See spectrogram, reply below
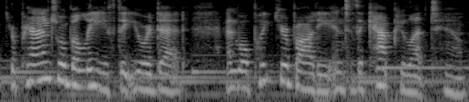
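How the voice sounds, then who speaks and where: A woman's voice: medium pitch, animated, brisk, over music, natural voice. A woman voicing a kindly, troubled friar in a storybook, earnest and reassuring. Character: kindly troubled old friar counselling a girl.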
